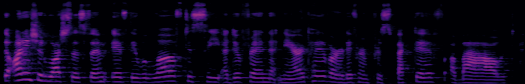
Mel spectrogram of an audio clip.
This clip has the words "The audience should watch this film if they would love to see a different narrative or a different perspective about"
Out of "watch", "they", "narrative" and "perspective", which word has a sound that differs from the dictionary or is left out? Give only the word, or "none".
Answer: none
